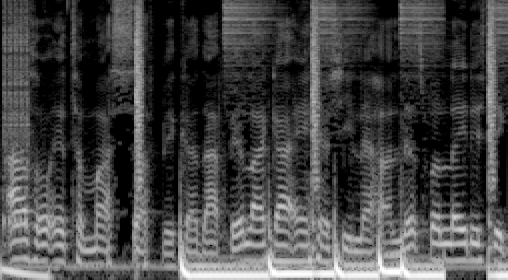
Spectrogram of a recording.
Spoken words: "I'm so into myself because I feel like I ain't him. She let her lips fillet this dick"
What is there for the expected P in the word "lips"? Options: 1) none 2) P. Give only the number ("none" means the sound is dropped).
1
